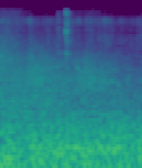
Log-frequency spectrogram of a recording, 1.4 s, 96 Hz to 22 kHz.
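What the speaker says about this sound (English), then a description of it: "Choking gas explosion 20k" A choking gas explosion in World of Warcraft, heard during a heroic 25-player Icecrown Citadel raid as a dense, continuous low rumbling blast that stays loud and steady for its whole short length, with no voices.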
